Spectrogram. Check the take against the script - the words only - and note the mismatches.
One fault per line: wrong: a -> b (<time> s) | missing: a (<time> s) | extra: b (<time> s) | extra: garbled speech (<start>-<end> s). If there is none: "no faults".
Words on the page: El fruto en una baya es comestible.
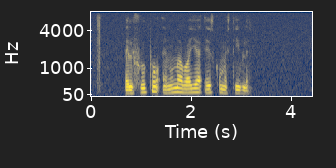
no faults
